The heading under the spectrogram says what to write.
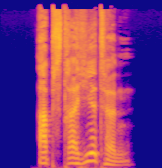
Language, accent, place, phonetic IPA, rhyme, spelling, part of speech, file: German, Germany, Berlin, [ˌapstʁaˈhiːɐ̯tn̩], -iːɐ̯tn̩, abstrahierten, adjective / verb, De-abstrahierten.ogg
- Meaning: inflection of abstrahieren: 1. first/third-person plural preterite 2. first/third-person plural subjunctive II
